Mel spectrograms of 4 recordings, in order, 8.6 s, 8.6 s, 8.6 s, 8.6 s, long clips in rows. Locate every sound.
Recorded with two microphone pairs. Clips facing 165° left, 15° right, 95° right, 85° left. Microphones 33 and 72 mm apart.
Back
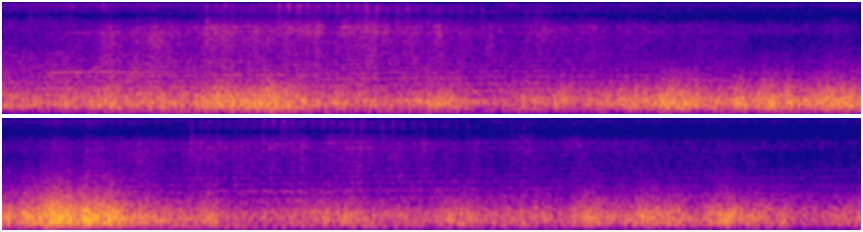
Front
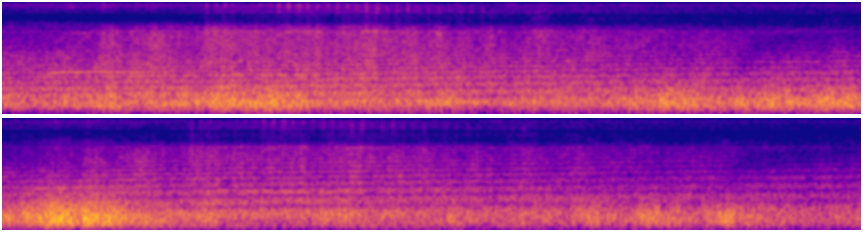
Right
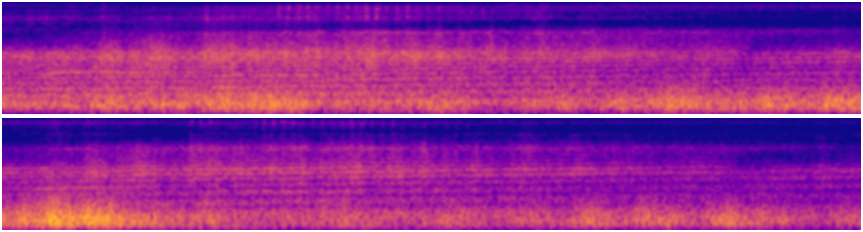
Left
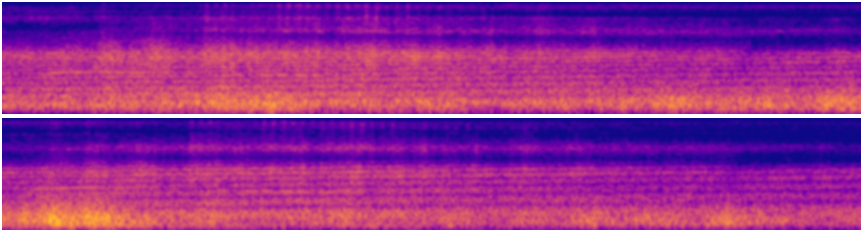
0.0 s an aircraft: 15° right; by 8.6 s 20° left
